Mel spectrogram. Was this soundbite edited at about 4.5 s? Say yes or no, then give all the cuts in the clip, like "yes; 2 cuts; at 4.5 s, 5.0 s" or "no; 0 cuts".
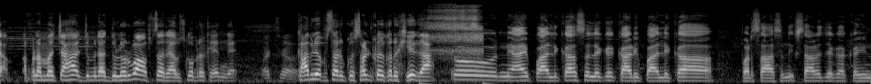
yes; 1 cut; at 4.5 s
